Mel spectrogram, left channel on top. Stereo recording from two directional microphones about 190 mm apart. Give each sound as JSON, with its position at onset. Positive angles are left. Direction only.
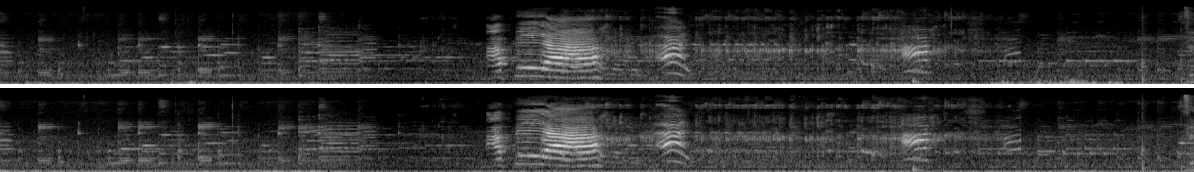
{"t": 1.2, "sound": "music", "side_deg": 5}
{"t": 4.9, "sound": "child singing", "side_deg": -10}
{"t": 6.6, "sound": "children playing", "side_deg": 15}
{"t": 9.0, "sound": "a sound", "side_deg": 15}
